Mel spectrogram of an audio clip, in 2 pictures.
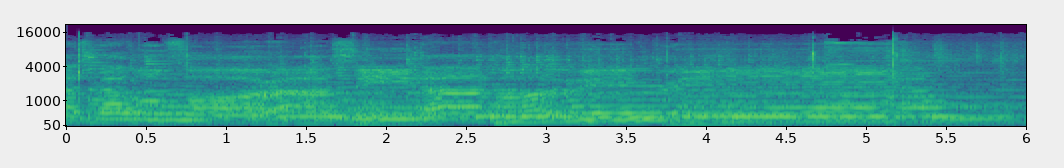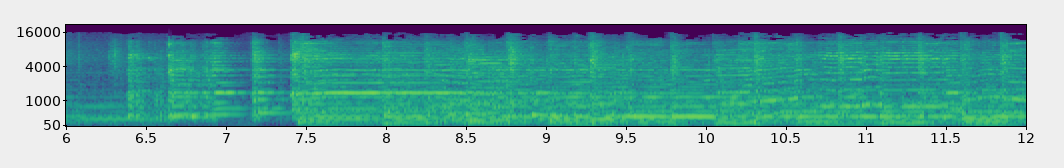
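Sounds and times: acoustic guitar: 0:00.0 - 0:12.0
fiddle: 0:00.0 - 0:12.0
mandolin: 0:00.0 - 0:12.0
upright bass: 0:00.0 - 0:12.0.

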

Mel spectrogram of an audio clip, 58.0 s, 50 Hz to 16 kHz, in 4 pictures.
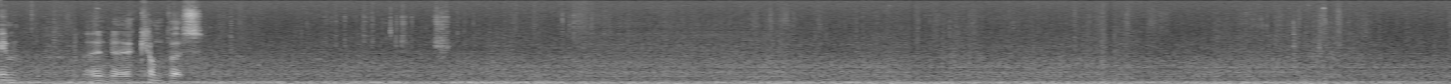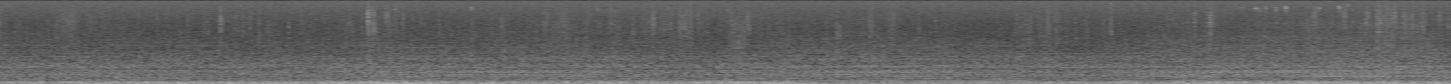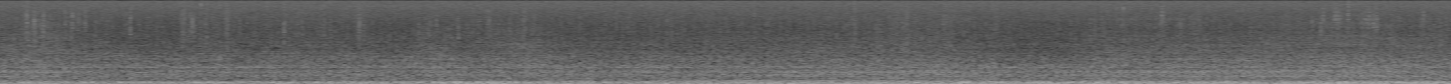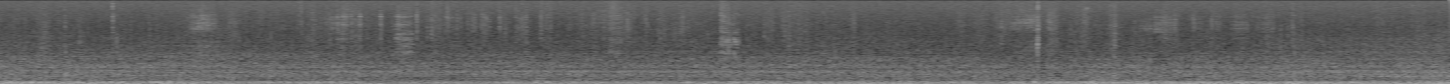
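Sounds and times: road and tyre rumble: 0:00.0 - 0:58.0.

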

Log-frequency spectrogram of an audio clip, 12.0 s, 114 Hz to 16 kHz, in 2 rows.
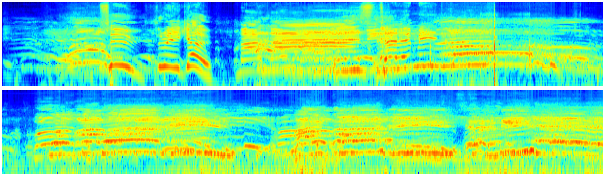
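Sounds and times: men shouting wordlessly: 0:00.2 - 0:06.5.

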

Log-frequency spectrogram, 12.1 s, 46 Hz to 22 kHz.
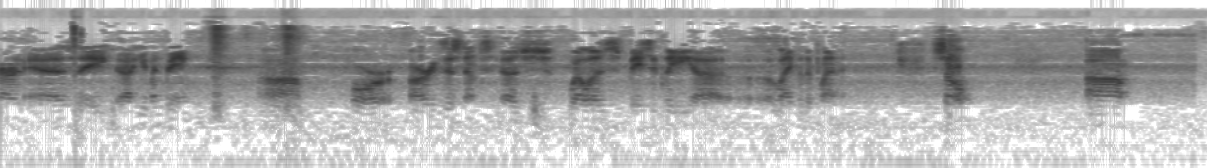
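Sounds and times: call audio line hiss: 0:00.0 - 0:12.0
man saying uh: 0:00.2 - 0:09.8.

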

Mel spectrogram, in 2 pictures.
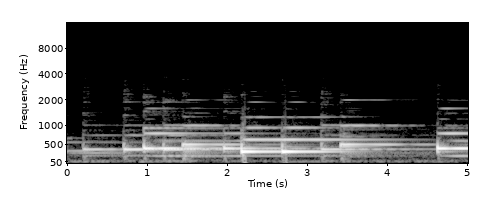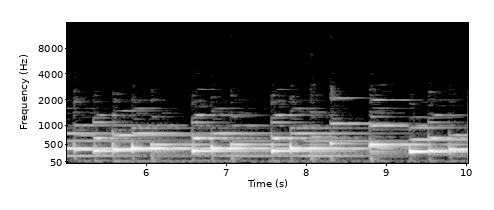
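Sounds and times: steel pans played with sticks: 0:00.0 - 0:10.0.

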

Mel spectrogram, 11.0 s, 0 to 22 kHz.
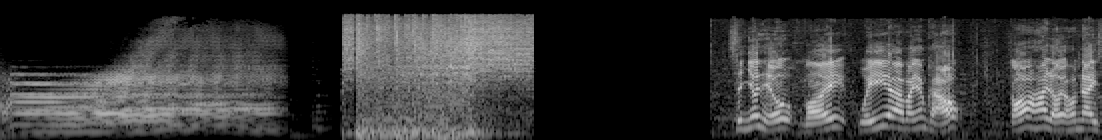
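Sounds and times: heavily effected sustained chord: 0:00.0 - 0:02.9.

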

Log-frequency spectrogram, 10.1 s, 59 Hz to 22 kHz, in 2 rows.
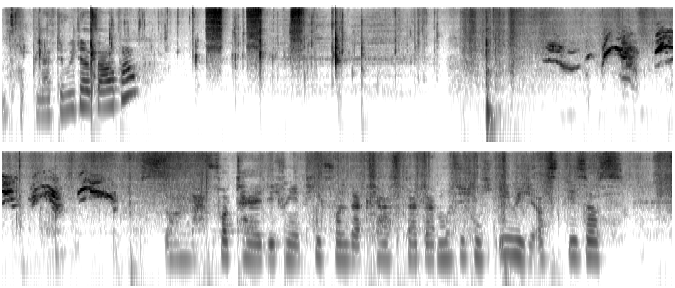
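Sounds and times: cloth squeaking on glass: 0:04.0 - 0:06.1
cloth rubbing on glass: 0:04.0 - 0:10.0.

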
